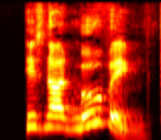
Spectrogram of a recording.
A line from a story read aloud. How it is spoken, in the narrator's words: the groom yelled back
